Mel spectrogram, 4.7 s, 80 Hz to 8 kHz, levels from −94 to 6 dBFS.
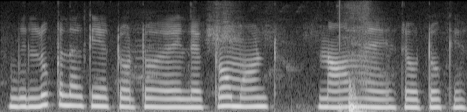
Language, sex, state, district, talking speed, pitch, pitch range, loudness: Maithili, female, Bihar, Samastipur, 155 wpm, 225 Hz, 210-235 Hz, -15 LUFS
